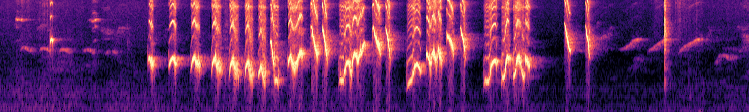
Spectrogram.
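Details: White-rumped shama song used to stir caged birds to sing: after soft scattered notes, a rapid rhythmic volley of descending and rising whistles, then sparse high slurred notes.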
